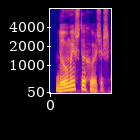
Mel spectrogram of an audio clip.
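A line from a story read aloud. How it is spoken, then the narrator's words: Calm. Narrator (Russian): спокойно ответил Найрат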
